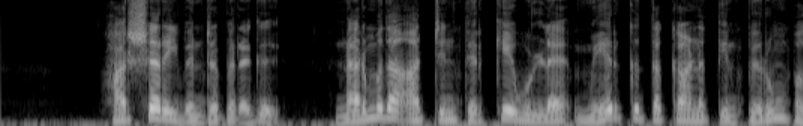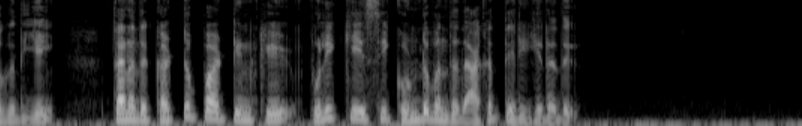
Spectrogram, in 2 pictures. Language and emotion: Tamil, neutral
